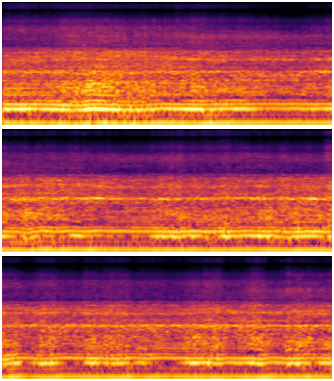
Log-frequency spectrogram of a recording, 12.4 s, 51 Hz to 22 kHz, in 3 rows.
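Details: Early-to-mid-2000s Craftsman brush mower, revived after sitting unused 3 years (carburetor rebuild, air filter, spark plug, oil change, new strings), cutting tall grass on soft wet ground: steady, even single-cylinder drone, no surging or misfire; healthy under load.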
